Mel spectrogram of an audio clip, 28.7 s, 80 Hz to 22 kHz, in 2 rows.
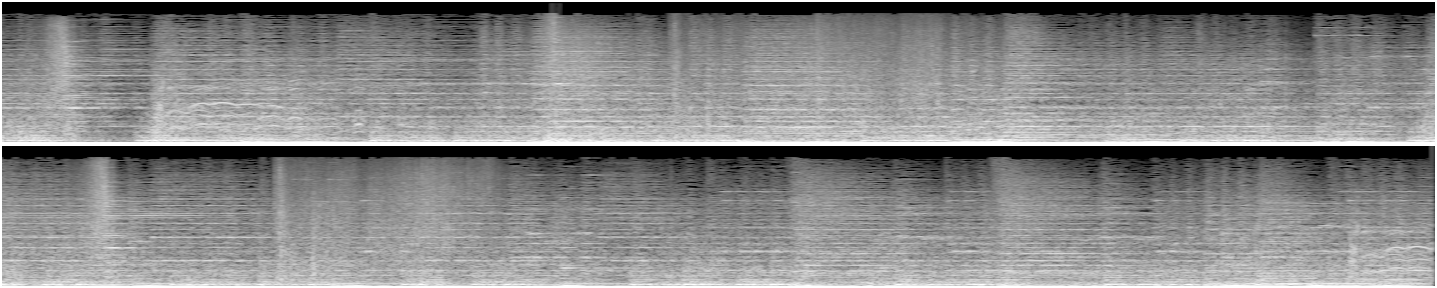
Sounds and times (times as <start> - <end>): Music: 0.0 - 28.6.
